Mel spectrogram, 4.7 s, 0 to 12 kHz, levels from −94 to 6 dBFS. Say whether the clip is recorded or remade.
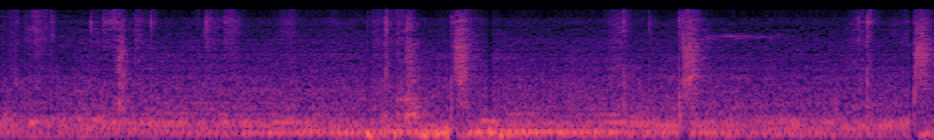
remade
